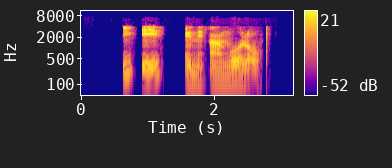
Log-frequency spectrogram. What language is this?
Esperanto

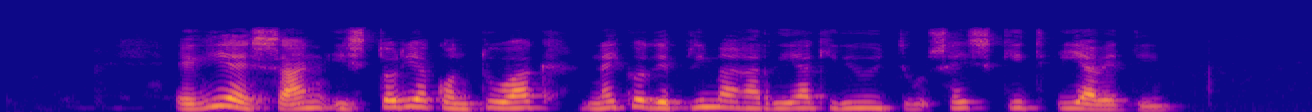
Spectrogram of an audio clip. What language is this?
Basque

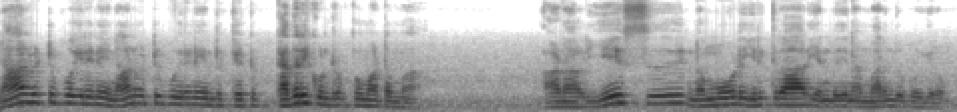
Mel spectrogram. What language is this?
Tamil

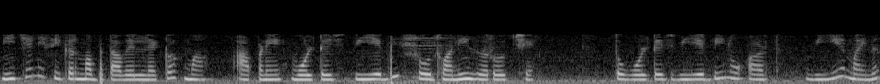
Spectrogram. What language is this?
Gujarati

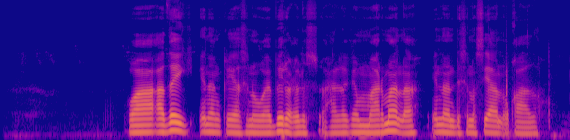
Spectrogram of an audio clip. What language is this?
Somali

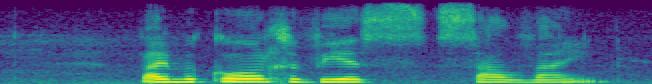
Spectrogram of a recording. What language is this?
Afrikaans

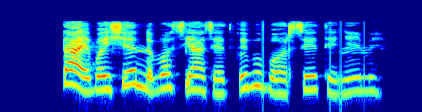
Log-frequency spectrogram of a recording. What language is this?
Kalenjin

